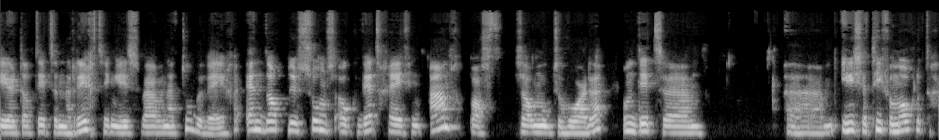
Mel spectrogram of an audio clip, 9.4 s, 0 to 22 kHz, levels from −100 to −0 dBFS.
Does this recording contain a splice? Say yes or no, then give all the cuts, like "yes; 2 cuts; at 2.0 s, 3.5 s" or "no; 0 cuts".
yes; 2 cuts; at 6.2 s, 6.6 s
